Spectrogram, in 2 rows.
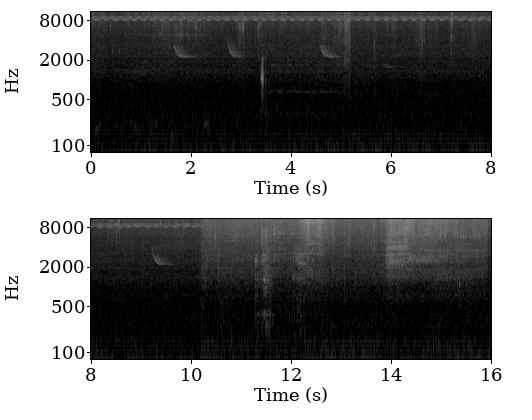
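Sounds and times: food sizzling in a pan: 10.2 - 16.0.

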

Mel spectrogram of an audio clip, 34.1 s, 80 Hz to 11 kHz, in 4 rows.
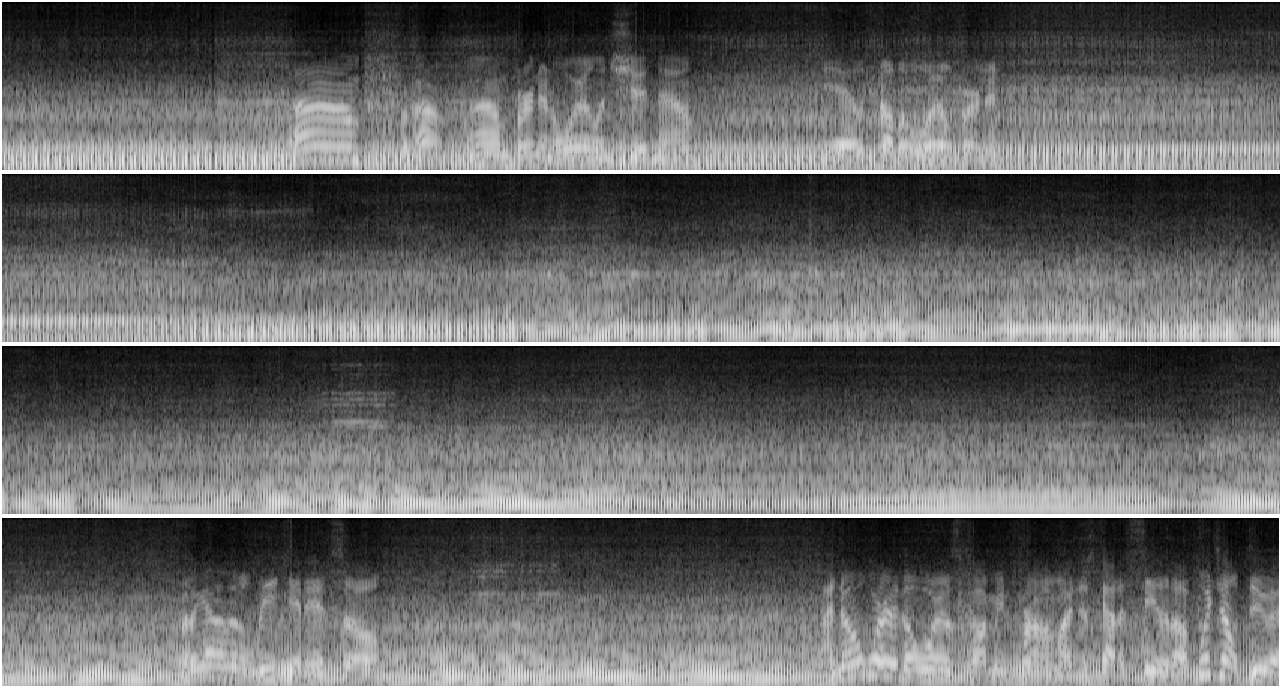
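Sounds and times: small motorbike engine revving: 0.0 - 34.0.

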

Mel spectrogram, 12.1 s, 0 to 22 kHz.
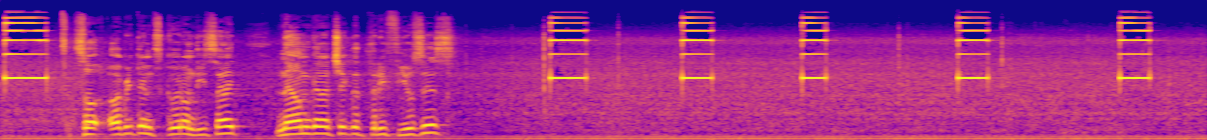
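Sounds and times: circuit tester beeping: 0.0 - 0.7, 5.4 - 6.0, 6.8 - 7.2, 8.0 - 8.4, 9.6 - 10.0, 11.2 - 11.6.

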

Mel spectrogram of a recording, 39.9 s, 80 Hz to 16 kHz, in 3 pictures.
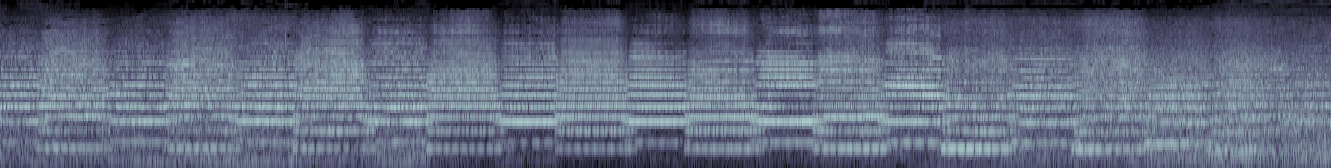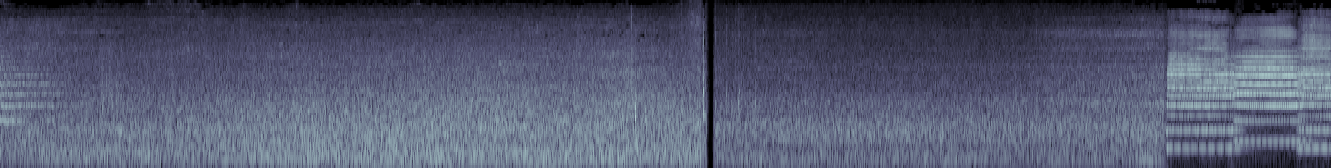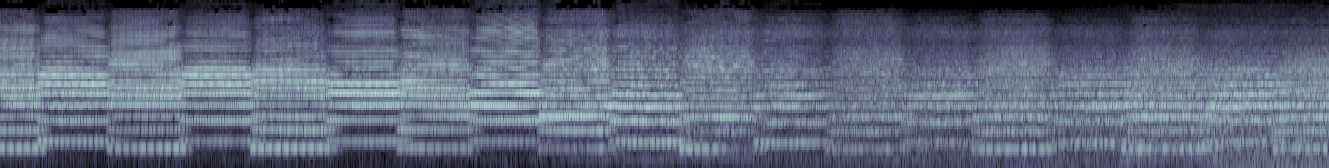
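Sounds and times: ambulance two-tone siren: 0.0 - 13.9, 24.8 - 39.9.

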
